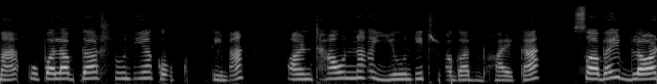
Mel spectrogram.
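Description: From 0.73 to 2.80 s the speech shows repeated packet loss, giving a robotic sound. Seven gaps, the longest 180 ms, are each patched by extending the preceding audio, concealing roughly a third of the stretch and leaving it choppy, with pieces missing.

A burst of packet loss follows at 3.61 s, then at 4.09 s and 4.39 s. Each time about 60 ms goes missing. The last sound is held and faded, heard as a brief buzz or hiss, before the speech resumes further on.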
